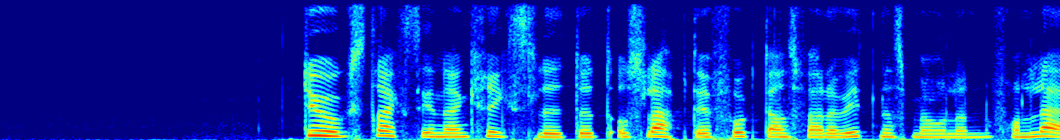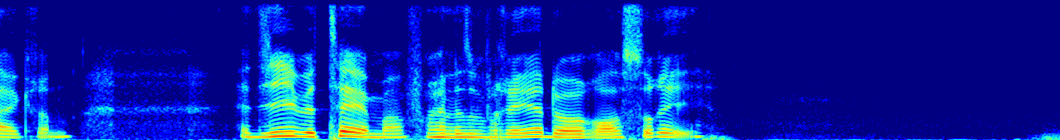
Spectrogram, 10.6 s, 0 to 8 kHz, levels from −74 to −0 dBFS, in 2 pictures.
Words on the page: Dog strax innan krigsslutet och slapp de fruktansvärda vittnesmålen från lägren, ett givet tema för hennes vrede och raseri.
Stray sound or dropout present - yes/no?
no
